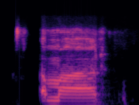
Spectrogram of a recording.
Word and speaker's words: Ahmad: lower your head uh do you pronounce that Ahmed or Amed Ahmad Ahmad okay all right so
